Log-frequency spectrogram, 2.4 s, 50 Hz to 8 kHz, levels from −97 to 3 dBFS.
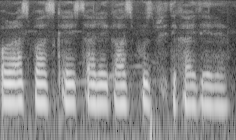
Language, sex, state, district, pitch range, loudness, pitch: Hindi, female, Arunachal Pradesh, Papum Pare, 180-195 Hz, -16 LUFS, 185 Hz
